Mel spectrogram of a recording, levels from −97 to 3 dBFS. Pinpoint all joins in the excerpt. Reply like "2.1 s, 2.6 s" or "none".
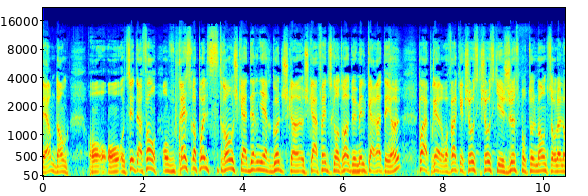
2.4 s, 7.5 s, 8.7 s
